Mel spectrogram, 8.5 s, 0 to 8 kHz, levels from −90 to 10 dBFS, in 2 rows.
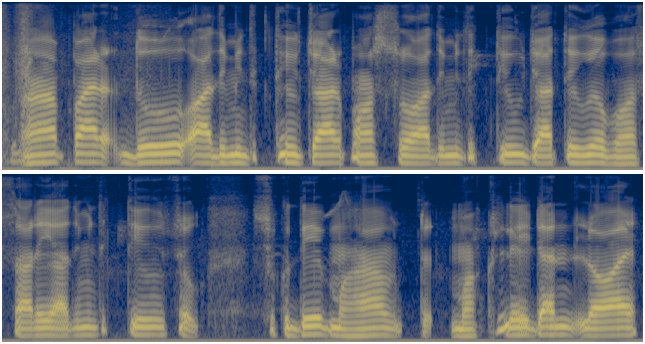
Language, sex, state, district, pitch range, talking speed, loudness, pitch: Hindi, male, Chhattisgarh, Rajnandgaon, 125-140 Hz, 160 wpm, -15 LUFS, 135 Hz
